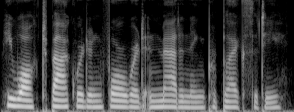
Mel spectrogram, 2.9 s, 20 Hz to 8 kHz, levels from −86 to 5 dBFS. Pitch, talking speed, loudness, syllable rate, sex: 155 Hz, 165 wpm, -18 LUFS, 5.6 syllables/s, female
